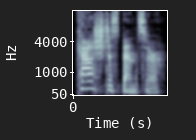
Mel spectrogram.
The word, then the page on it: cash dispenser: American English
